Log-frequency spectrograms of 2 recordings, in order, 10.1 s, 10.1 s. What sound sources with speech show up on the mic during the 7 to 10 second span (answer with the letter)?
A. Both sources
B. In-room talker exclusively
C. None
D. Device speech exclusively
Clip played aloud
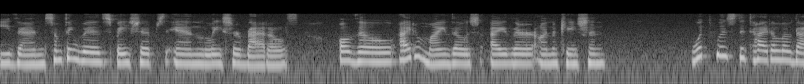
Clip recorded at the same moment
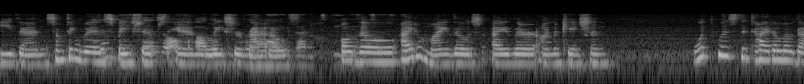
D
